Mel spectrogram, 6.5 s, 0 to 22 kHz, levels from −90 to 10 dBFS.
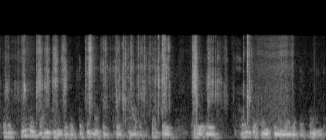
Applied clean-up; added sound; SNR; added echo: none; Fire; 3 dB; reverberation time 0.4 s.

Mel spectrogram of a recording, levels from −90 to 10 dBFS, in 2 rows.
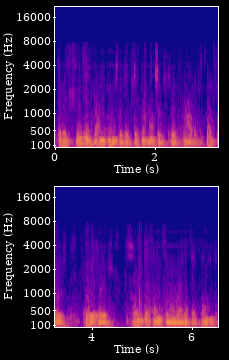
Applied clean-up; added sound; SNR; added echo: neural separator model SepFormer DNS4.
